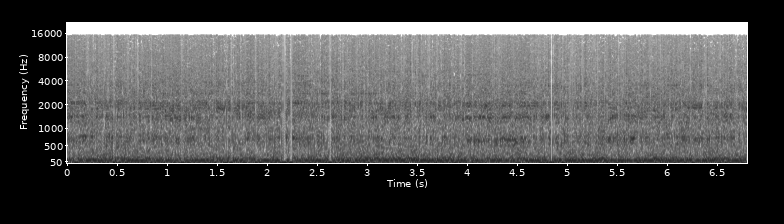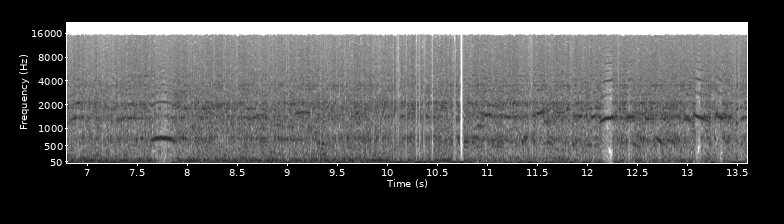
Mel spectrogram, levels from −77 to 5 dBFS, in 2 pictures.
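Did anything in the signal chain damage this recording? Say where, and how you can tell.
Yes, at the sample-format conversion stage, throughout. The sound is a harsh, near-square block at an almost fixed, high level, with noise as loud as everything else. That likely means 32-bit float samples were read as 32-bit integers, a float read as integer.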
